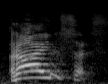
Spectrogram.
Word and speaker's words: rhinoceros: So many words are there in the combination R-H at the beginning of a word, where this letter H is Silent. okay. Yes, sir. Rhinoceros, right?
